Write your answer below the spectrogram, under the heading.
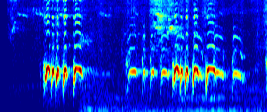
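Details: Local zebra dove in breeding condition, singing actively and answering a female: a quick run of five bright, clipped cooing notes, a pause, then a longer rippling series of similar staccato coos over a low steady hum.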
